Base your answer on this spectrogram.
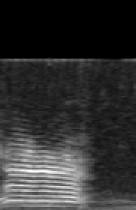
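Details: Domestic cat meowing at feeding time in a home shared by several cats, among them a black adult, a black kitten and a tan Maine Coon tabby; a single clear, drawn-out, harmonic meow lasting under a second, holding steady then fading.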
